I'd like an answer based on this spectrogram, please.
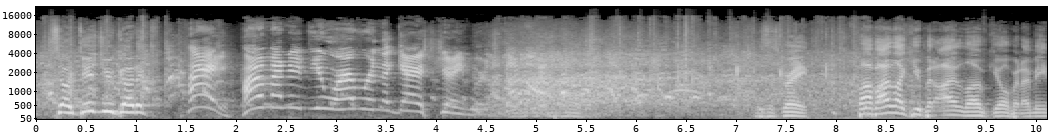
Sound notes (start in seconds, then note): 3.8 people laughing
